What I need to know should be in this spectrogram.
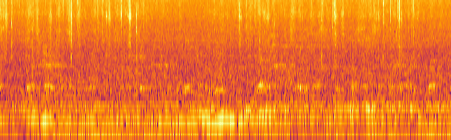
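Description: A crochet hook clicks and rustles softly against thread.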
